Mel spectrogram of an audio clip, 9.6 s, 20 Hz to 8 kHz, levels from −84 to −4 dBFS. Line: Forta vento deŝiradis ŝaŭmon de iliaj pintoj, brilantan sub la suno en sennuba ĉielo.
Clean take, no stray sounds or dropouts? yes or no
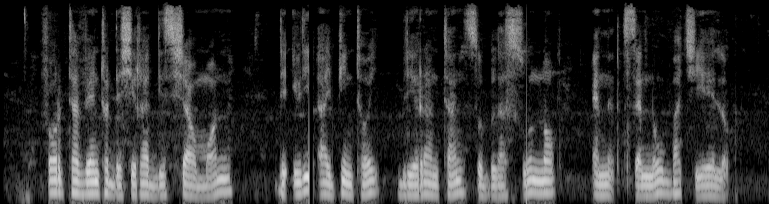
no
